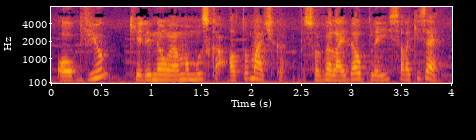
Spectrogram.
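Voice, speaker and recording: Hoarse woman co-hosting a chat. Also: medium pitch, very fast, faint music behind. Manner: laughs often, relaxed banter. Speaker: podcast co-host. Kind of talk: casual chat and sponsor read.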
